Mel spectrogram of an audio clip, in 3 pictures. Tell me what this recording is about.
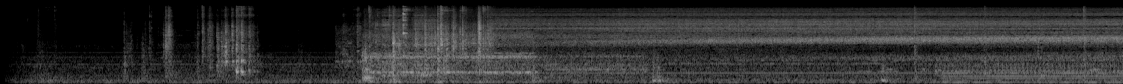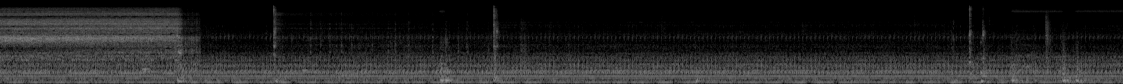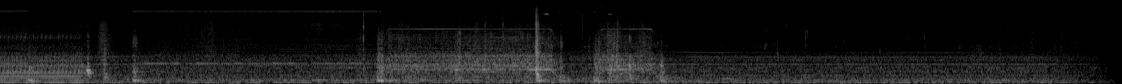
Paid Coffee machine 2
Getting a cup of coffe from a paid coffe machine.
coffee, coin, cups, hydraulics, insert, machine, paid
